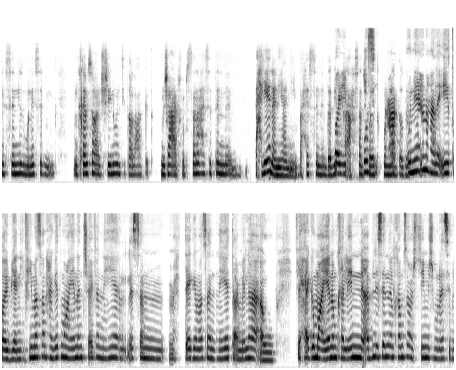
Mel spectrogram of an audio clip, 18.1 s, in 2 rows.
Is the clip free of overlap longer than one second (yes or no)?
no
